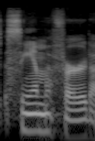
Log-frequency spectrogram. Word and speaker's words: Samford: Georgia hosts Samford.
